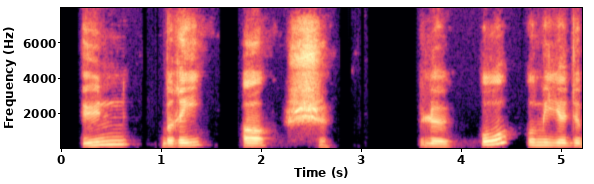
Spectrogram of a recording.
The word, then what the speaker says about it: brioche: pain au raisin une brioche une brioche le ha au milieu de brioche se prononce o c'est un haut ouvert brioch le C et le H se prononcent che une brioche une brioche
